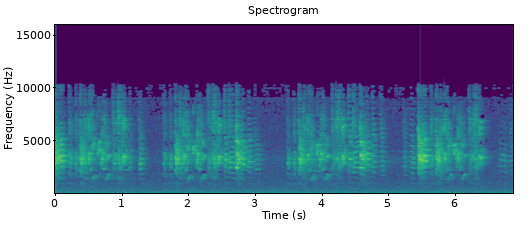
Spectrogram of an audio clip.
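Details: A zebra finch sings an unusual song with tones different from its normal song, in repeated bursts of buzzy, nasal notes with short pauses between phrases.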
